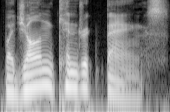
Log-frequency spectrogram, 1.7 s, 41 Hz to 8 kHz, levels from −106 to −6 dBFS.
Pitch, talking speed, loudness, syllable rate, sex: 110 Hz, 140 wpm, -19 LUFS, 3.4 syllables/s, male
